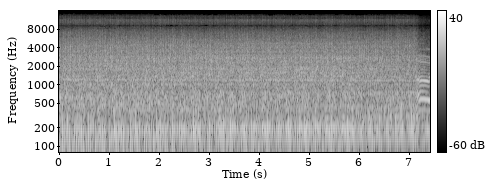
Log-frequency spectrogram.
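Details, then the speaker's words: 1974 John Deere 350B dozer diesel idles with an uneven low chug then falters and dies; owner suspects a clogged fuel return line, fuel filter verified not clogged. "sounds glorious doesn't she yeah but she keeps dying though and uh I have a good good reason to believe it is a Clogg return line"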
